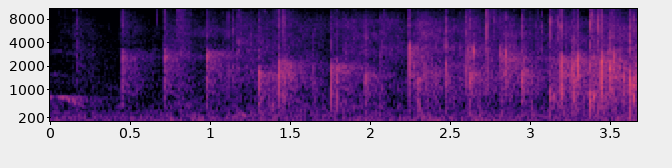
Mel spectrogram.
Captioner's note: all applauding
